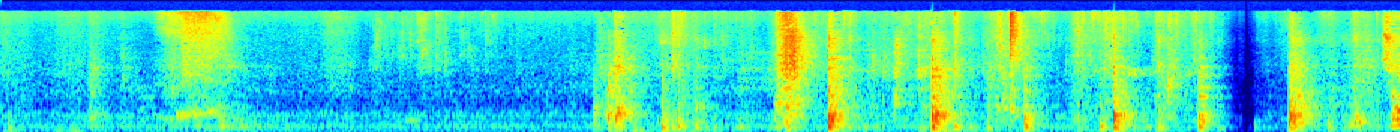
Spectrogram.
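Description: Hands working wet bread dough in a stainless steel mixing bowl: quiet at first, then from about halfway a run of irregular slaps and knocks as the dough is pressed and turned against the bowl.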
